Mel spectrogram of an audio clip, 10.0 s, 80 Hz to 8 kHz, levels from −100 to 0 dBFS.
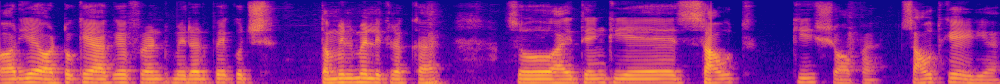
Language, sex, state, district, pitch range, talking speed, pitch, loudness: Hindi, male, Bihar, East Champaran, 125-135 Hz, 155 wpm, 130 Hz, -23 LUFS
